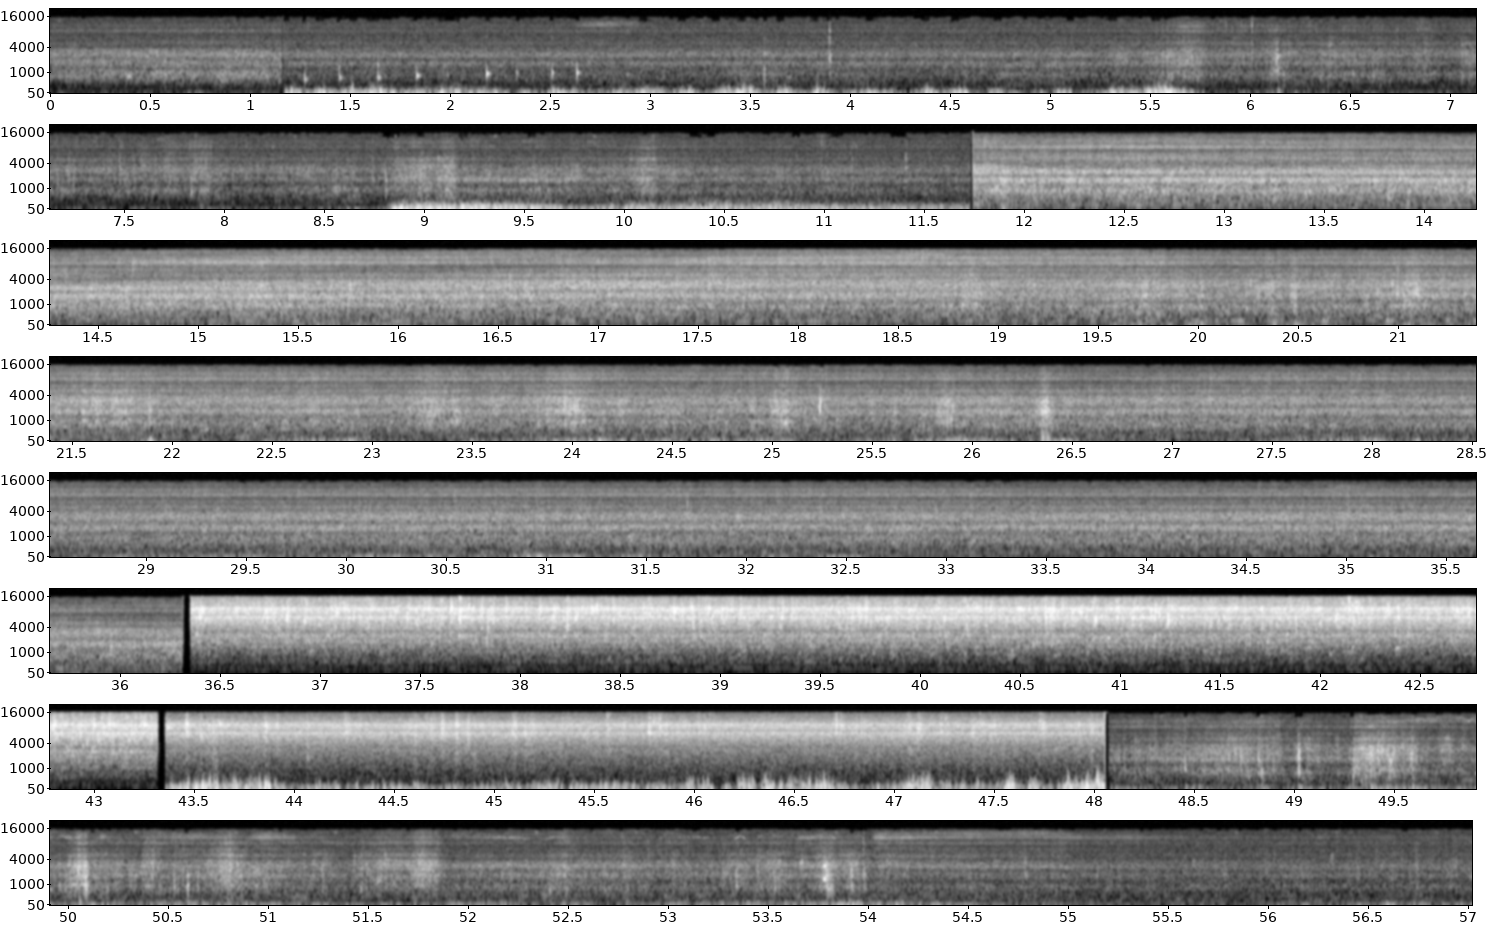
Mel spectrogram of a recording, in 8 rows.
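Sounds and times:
creek trickling over rocks: 0:05.8 - 0:09.0, 0:11.7 - 0:48.8.

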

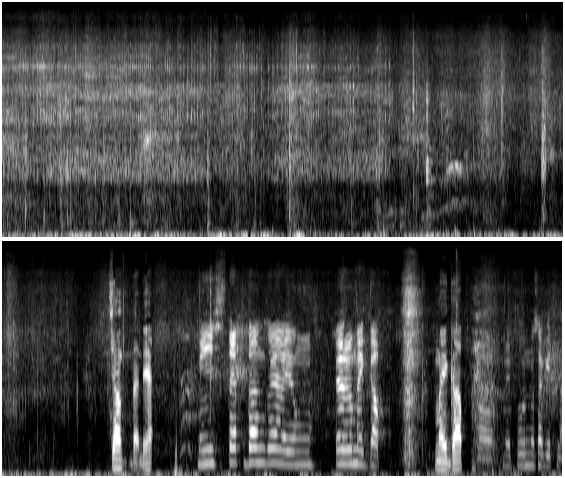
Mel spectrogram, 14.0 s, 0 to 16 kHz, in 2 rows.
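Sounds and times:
bike knocking and rattling: 0:00.0 - 0:07.6
bike tyres rolling on dirt: 0:00.0 - 0:11.6.

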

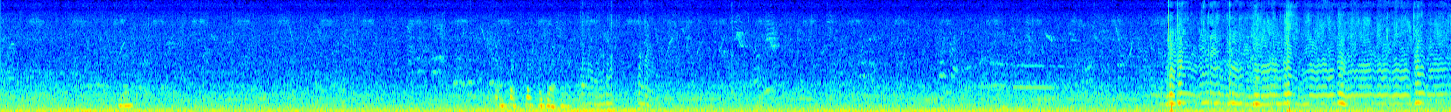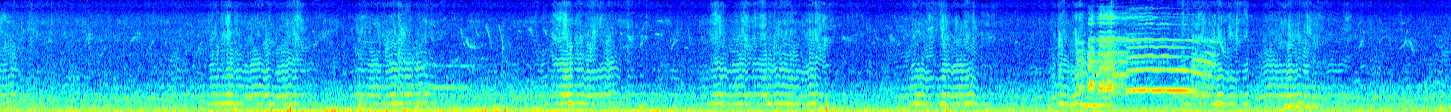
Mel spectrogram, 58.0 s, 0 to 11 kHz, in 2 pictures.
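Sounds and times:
rooster crowing: 0:19.4 - 0:21.3, 0:37.5 - 0:38.5, 0:50.5 - 0:53.6
honeybees buzzing: 0:23.0 - 0:29.4, 0:49.9 - 0:56.2.

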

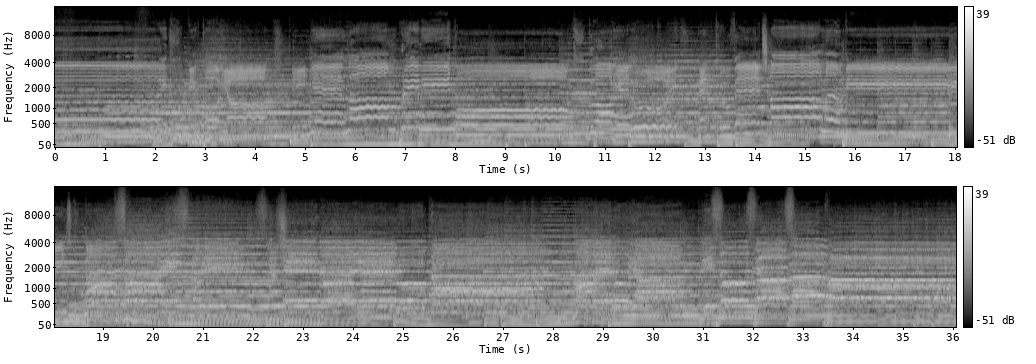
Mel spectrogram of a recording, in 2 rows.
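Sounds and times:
mixed choir singing a hymn: 0:18.2 - 0:36.0.

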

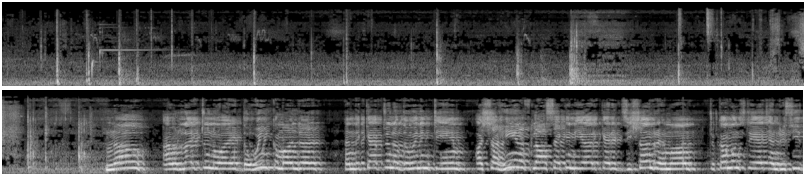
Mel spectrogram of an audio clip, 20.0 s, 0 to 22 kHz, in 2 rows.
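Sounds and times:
boots striking ground marching: 0:00.0 - 0:07.6, 0:08.3 - 0:11.3
low background hum: 0:00.0 - 0:17.0.

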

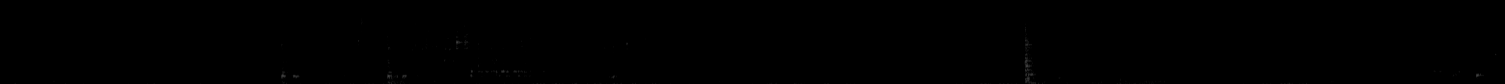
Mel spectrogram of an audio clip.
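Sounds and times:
milk pouring into blender jug: 0:03.3 - 0:06.7.

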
